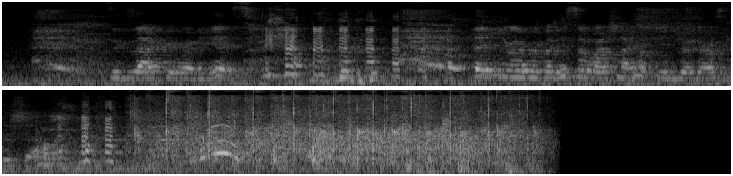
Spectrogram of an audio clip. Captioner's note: laughter; applause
